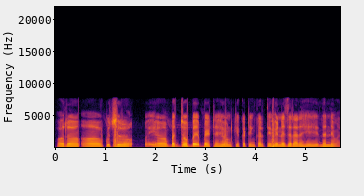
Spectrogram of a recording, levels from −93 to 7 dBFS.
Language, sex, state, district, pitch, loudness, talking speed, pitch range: Hindi, female, Andhra Pradesh, Krishna, 195 Hz, -18 LUFS, 170 wpm, 190-205 Hz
